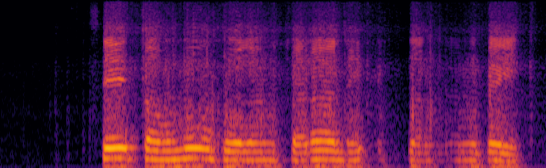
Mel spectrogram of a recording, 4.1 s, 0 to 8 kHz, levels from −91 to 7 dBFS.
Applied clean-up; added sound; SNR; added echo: neural mask model RNNoise.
